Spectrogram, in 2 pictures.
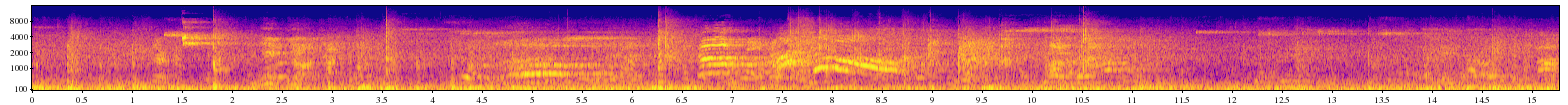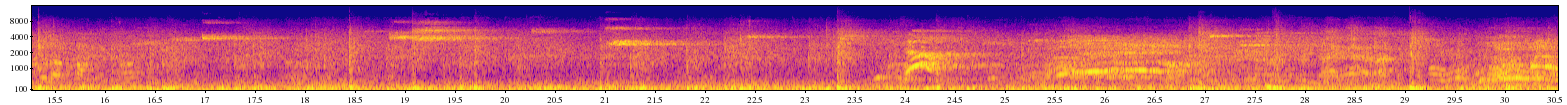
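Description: Indoor volleyball play on a hardwood gym floor: the ball being struck and bouncing, sneakers squeaking, and players calling out, all echoing in a large hall over a steady low rumble.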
